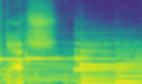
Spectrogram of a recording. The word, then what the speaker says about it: Geass: Most people pronounce it Gias, but it's apparently pronounced Gesh, which I hate because it's not even close to being spelt like Gesh.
